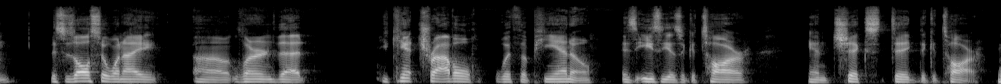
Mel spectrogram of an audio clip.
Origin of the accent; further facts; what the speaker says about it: Pittsburgh, Pennsylvania, United States; Growing up in Pittsburgh, as a youth, you usually just listen to your parents' records or what they're playing on the radio.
